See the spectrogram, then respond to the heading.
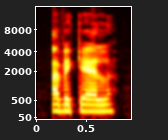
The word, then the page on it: avec elle: French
